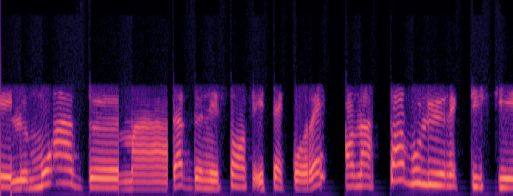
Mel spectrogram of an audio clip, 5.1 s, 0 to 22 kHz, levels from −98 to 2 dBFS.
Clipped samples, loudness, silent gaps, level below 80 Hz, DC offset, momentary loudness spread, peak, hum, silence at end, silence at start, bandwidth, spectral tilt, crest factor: under 0.1%; -28 LUFS; none; -72 dBFS; under 0.1%; 4 LU; -18 dBFS; none; 0 s; 0 s; 3.9 kHz; -8 dB/octave; 10 dB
